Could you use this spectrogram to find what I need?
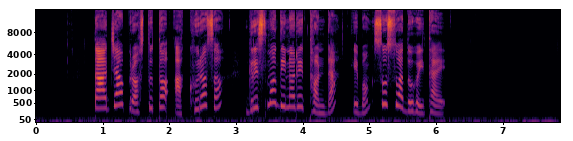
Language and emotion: Odia, happy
